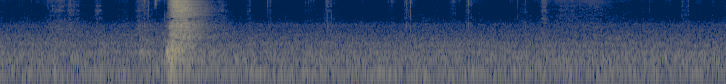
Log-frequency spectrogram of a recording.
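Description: Scissors snip through soft foam.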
